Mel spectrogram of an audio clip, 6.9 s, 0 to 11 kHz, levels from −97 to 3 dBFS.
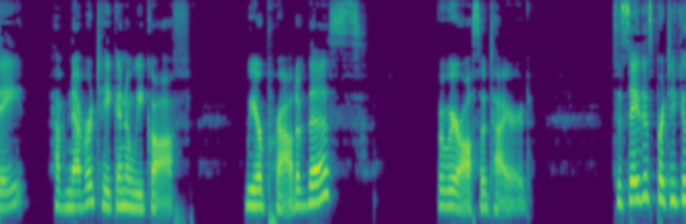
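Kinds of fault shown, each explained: No technical faults can be heard in the speech recording: the signal holds steady throughout, with no dropouts, clipping, noise bursts or timing disturbances.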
